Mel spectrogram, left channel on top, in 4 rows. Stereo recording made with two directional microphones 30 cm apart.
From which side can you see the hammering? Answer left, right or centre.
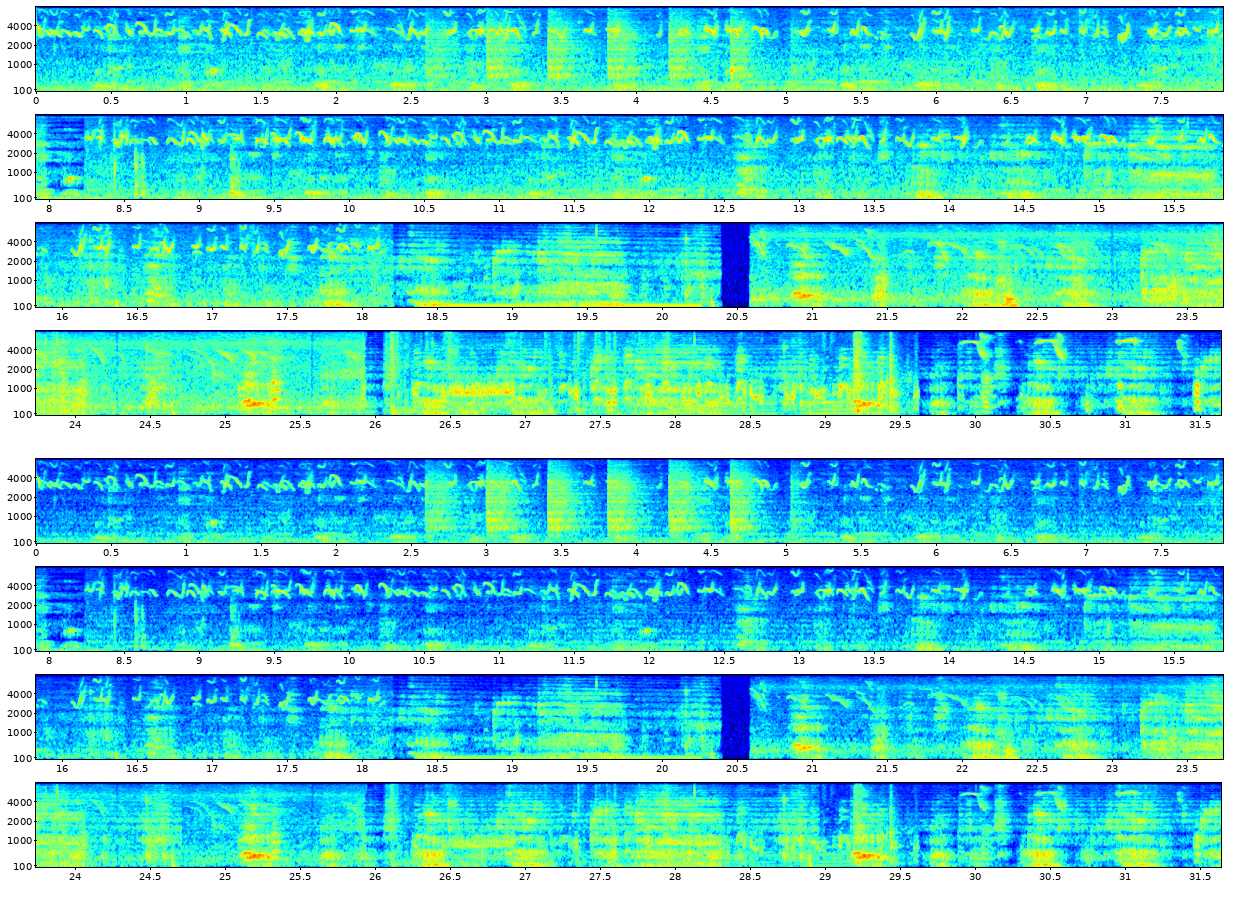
centre.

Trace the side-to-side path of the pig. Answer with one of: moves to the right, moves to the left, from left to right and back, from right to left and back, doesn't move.
moves to the right.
